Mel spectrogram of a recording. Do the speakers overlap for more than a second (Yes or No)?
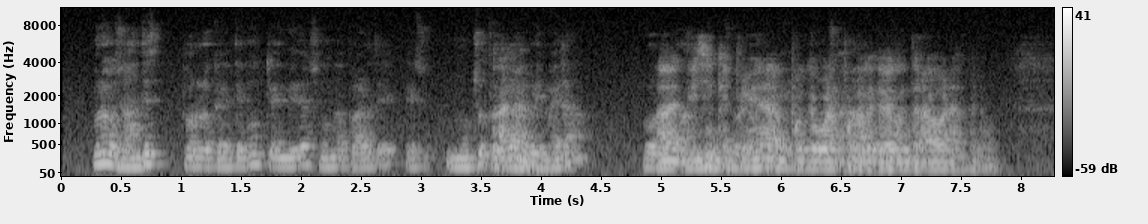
Yes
